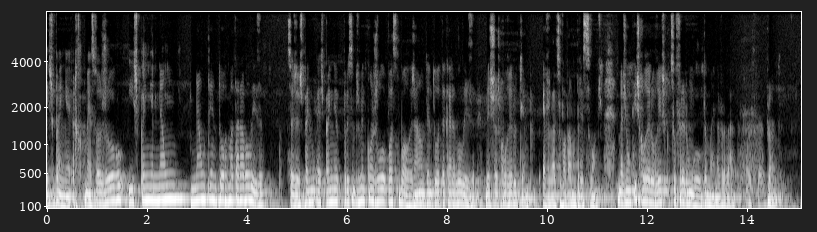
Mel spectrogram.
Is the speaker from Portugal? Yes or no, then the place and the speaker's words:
yes; Portugal; sou português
